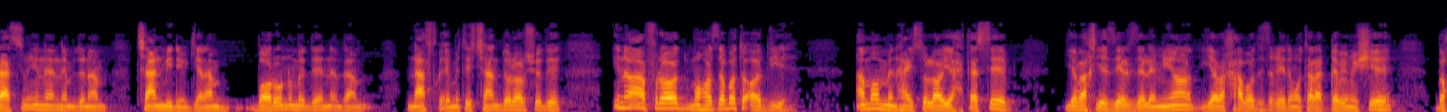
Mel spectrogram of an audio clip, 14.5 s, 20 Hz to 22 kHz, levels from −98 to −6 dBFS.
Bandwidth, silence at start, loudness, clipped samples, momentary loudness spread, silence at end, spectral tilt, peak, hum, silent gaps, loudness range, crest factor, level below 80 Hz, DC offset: 9.8 kHz; 0 s; -27 LUFS; under 0.1%; 8 LU; 0 s; -7 dB/octave; -6 dBFS; none; 6.04-6.13 s, 8.50-8.54 s; 3 LU; 20 dB; -62 dBFS; under 0.1%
